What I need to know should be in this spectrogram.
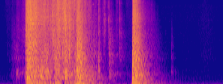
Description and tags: Very loud metal crash. Recorded for an audioplay in which a man is throwing an angry fit. Stereo binaural mics.
crack, foley, hit, kick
